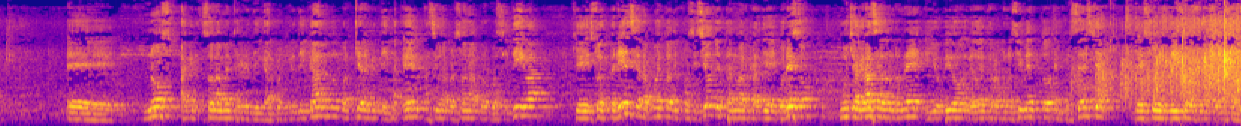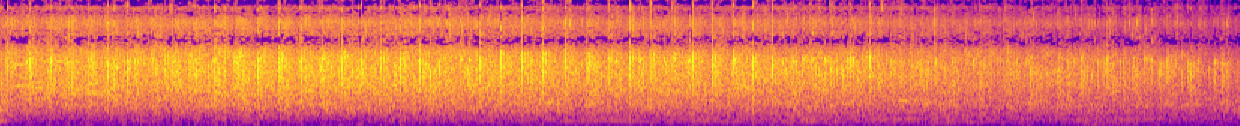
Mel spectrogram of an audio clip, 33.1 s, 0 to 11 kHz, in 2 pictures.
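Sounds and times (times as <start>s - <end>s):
crowd applauding: 14.1s - 33.0s.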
